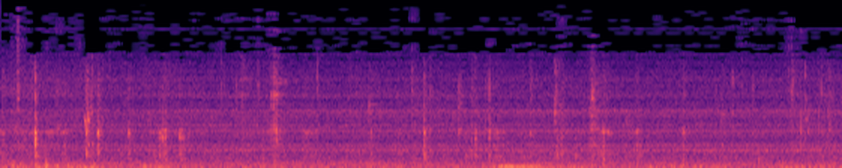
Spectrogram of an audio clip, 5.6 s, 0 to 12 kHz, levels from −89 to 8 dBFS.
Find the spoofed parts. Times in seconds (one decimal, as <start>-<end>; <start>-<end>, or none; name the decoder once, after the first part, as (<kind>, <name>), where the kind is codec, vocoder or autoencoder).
none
